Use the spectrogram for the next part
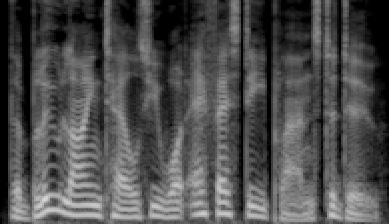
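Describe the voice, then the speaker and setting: A man reading a scripted narration on technology in an even, informative way. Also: lowish voice, moderate pace, no room sound, clean studio sound. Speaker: channel narrator.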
